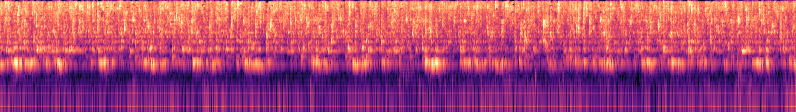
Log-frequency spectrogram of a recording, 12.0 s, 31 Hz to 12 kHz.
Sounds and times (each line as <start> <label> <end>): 0.0 Water dripping with natural effect 11.9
